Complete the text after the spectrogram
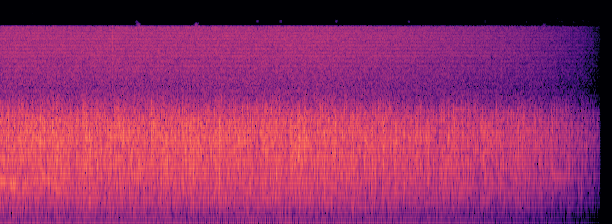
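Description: A large audience claps and cheers loudly, fading toward the end.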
